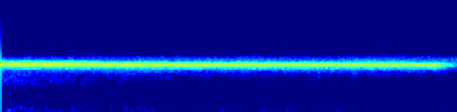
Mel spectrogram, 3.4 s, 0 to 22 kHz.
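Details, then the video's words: Southern toad, found mostly in North Carolina's coastal plain, gives a steady, very high-pitched trill on one even note without a break; the call is long, up to 30 seconds, and about an octave above the similar American toad's trill. "Now, southern toads have a real high-pitched trill. Let's listen to that."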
